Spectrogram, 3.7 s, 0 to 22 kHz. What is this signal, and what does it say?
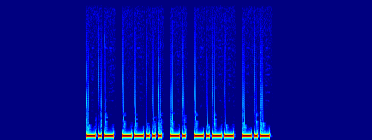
Morse code, heard as a keyed tone, about 38 wpm, 700 Hz. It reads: K7NYK
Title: USA Call Signs - 2x Character Spacing - 40wpm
